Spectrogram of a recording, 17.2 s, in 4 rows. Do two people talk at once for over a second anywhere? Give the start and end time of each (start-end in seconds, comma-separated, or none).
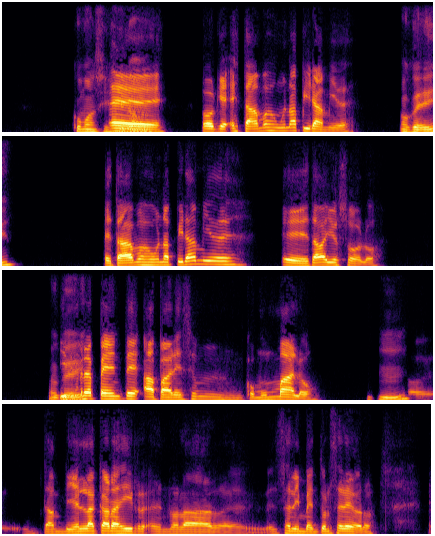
none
